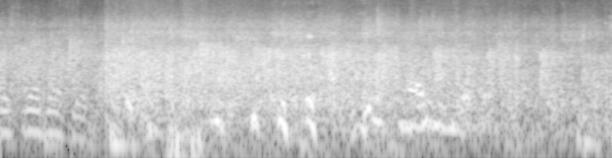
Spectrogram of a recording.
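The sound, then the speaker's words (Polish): Steady applause from an audience for an award winner and the nominees, a dense even wash of clapping that swells slightly after the first second and holds through, with some murmuring voices mixed underneath. “Wielkie brawa dla laureatki, dla nominowanych.”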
